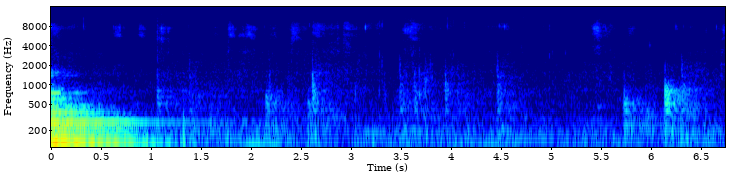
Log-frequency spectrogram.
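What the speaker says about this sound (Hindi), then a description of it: "तो टॉपिक लिख लेते हैं हम" Chalk or pen writing a topic heading on a board during a Hindi physics lesson on spherical capacitors, heard as a string of short, soft scratchy strokes at close range with no talking over them.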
